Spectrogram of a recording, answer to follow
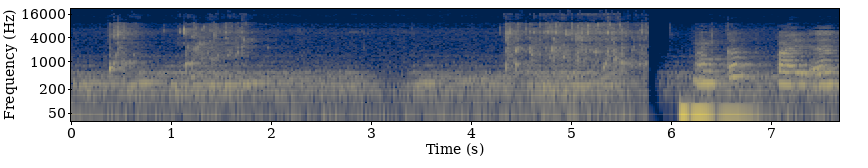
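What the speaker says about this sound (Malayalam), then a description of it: "ഇനി നമുക്കിത് വെള്ളം ഡ്രെയിൻ ചെയ്തെടുക്കാം." Soaked chana dal drained of its water in a kitchen, with splashing and pouring bursts of water running into a sink in short spells, plus a few brief gaps; a voice talks faintly in the background.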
